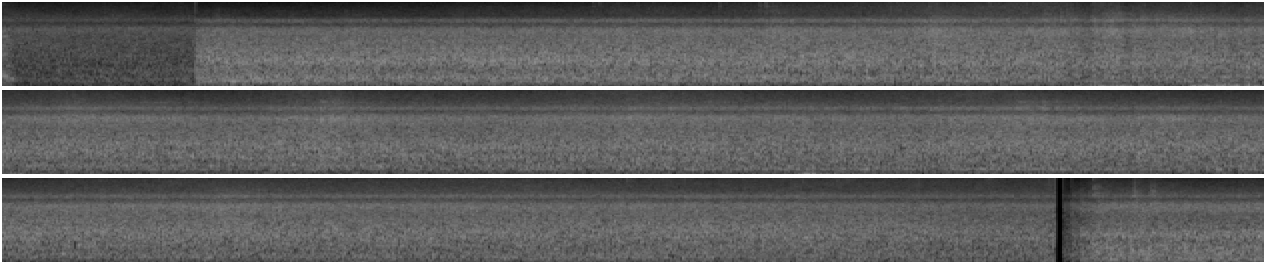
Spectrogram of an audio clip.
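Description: A subway train rumbles into a station and roars past.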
